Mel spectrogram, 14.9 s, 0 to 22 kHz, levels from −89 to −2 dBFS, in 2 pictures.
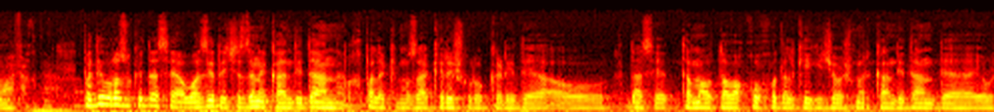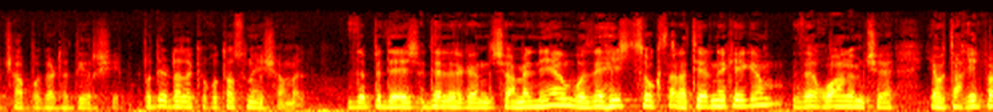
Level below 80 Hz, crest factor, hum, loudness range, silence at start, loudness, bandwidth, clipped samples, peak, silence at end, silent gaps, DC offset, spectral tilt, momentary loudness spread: -44 dBFS; 20 dB; none; 8 LU; 0 s; -26 LUFS; 14 kHz; under 0.1%; -6 dBFS; 0 s; none; under 0.1%; -7 dB/octave; 11 LU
